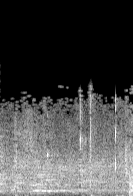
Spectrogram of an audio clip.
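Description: Game sound from a live NBA basketball game in an arena: the steady noise of the crowd, with the basketball bouncing on the hardwood court.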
